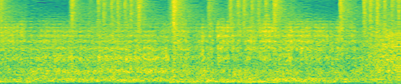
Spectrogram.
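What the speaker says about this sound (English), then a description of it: "hidden guns erupted" Artillery guns firing during a WWII desert battle near Alam Halfa Ridge, heard as a dense, loud continuous rumble with repeated sharp blasts cutting through across the whole stretch.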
